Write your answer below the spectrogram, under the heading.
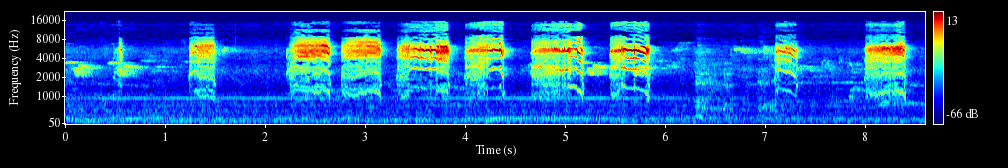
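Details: Young hand-raised long-tailed shrike, newly independent, practising ngelolo singing: a series of about nine short, rough, hissing rasps, evenly loud, with brief gaps between them and a soft hum underneath.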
